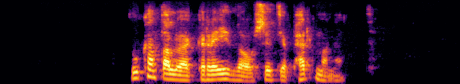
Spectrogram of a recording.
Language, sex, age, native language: Icelandic, male, 30-39, Icelandic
